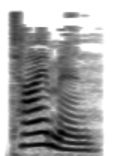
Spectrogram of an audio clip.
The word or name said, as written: tymon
